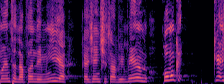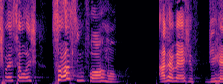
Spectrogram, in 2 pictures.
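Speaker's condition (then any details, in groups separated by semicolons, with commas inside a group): Cerebral palsy; birth brain injury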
